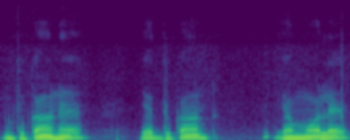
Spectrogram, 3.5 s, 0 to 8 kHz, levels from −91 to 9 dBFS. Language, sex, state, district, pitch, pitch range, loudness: Hindi, male, Chhattisgarh, Kabirdham, 145 Hz, 140-150 Hz, -13 LUFS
